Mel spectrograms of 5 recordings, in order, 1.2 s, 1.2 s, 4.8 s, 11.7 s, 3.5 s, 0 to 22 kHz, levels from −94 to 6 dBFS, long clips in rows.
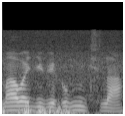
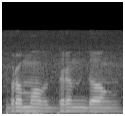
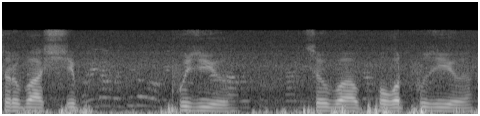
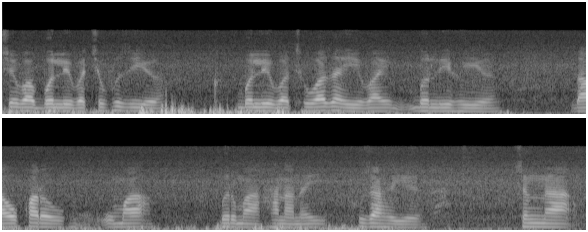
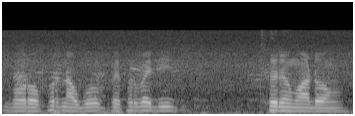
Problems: none marked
